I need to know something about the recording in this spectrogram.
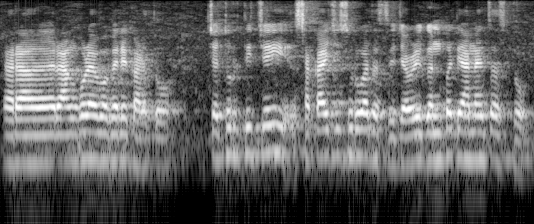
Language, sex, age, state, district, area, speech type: Marathi, male, 18-30, Maharashtra, Sindhudurg, rural, spontaneous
